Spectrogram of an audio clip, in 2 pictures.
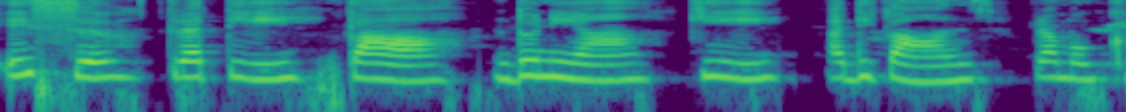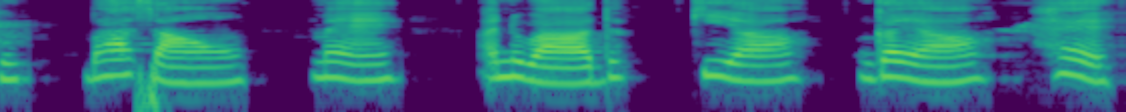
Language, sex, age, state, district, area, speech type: Hindi, female, 18-30, Madhya Pradesh, Narsinghpur, urban, read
